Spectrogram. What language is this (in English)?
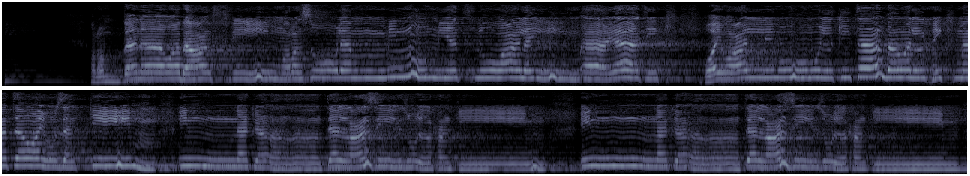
Arabic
